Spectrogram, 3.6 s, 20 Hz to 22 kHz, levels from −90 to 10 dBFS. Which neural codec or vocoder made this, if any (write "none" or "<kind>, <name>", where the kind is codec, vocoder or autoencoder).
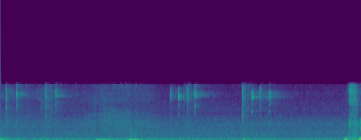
none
